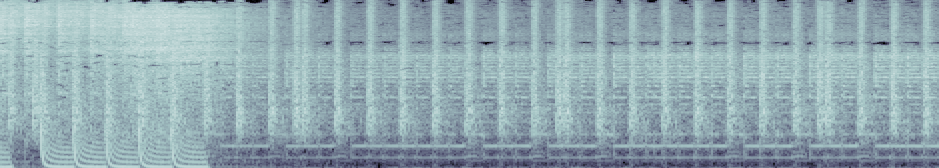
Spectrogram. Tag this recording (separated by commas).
Music, House music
